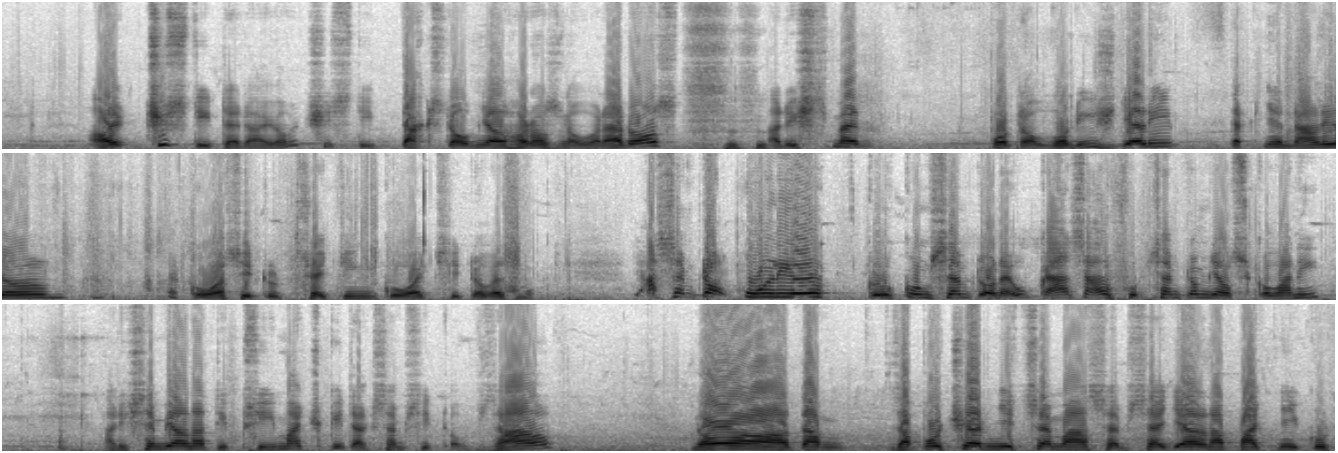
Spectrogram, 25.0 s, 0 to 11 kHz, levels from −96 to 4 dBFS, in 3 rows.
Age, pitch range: 60-79, 145-195 Hz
